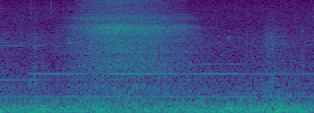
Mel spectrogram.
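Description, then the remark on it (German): A long, deep inhale drawn through the nose by someone a little out of breath from running, a rough breathy snort that swells and fades over about three seconds, with no talking. “schaut über das Schlummerland und schnauft ganz tief ein”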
